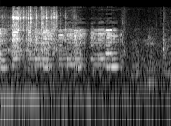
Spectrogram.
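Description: Tinny electronic toy melody, like a ringtone, dying away near the end, with a low hum that stops about half a second in.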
